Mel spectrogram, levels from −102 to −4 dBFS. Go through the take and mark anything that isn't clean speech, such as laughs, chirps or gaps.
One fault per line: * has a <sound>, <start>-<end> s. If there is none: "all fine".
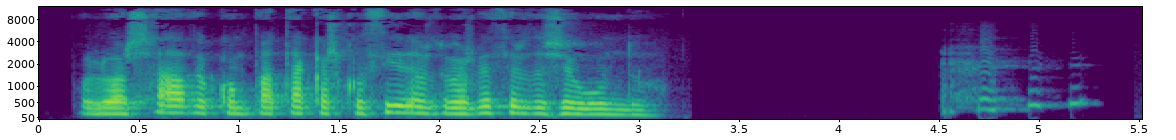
* has a laugh, 4.5-5.3 s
